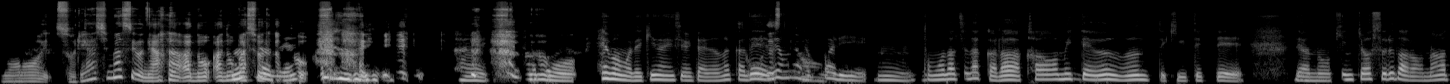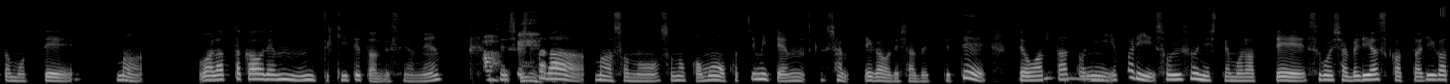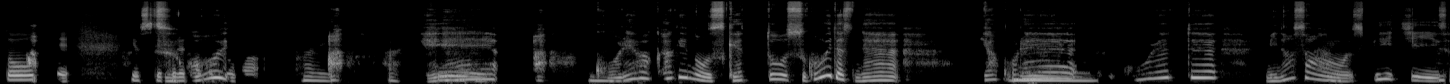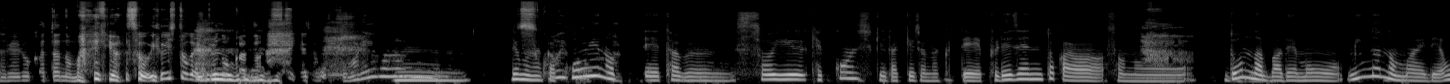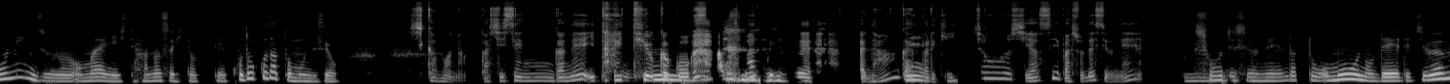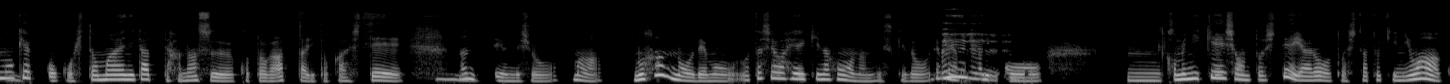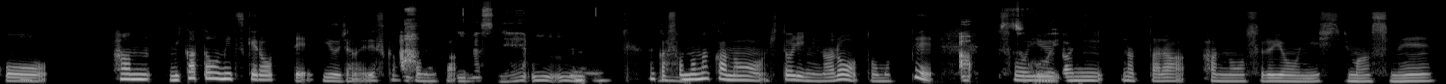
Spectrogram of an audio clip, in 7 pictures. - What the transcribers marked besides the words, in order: laughing while speaking: "あの あの場所だと"; laugh; other noise; laughing while speaking: "前にはそういう人がいるのかな？"; laugh; laughing while speaking: "痛いっていうか"; laugh; other background noise
- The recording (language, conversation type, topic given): Japanese, podcast, 相槌やうなずきにはどんな意味がありますか？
